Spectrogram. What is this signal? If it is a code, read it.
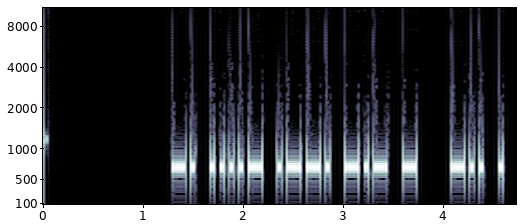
Morse code, heard as a keyed tone, about 25 wpm, 700 Hz. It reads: N4PKT DE
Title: USA Callsign DE Callsign - 5 Characters - 25wpm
